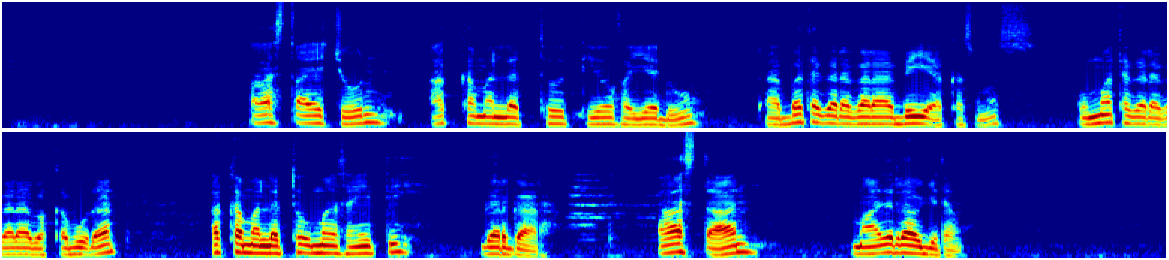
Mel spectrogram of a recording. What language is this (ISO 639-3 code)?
orm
